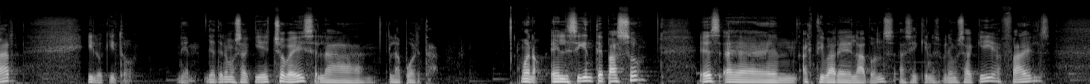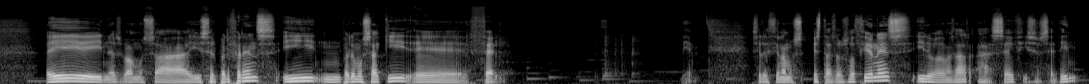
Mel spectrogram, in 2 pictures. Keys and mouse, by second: 1.4 Delete, 10.1 middle click.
